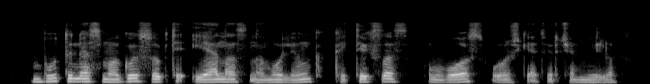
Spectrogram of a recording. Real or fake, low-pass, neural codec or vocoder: fake; 7.2 kHz; codec, 16 kHz in and 24 kHz out, 2.2 kbps, FireRedTTS-2 codec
